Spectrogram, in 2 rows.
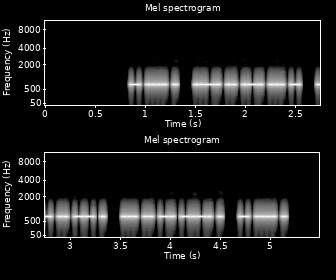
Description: Morse code, heard as a keyed tone, about 44 wpm, 700 Hz. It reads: THE FIRST TIME SINCE THE
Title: Sets of 5 Words Encore 45wpm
